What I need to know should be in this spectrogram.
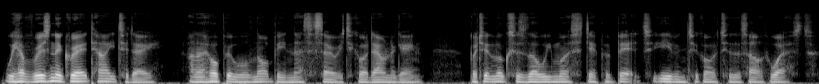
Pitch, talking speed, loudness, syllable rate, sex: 115 Hz, 265 wpm, -19 LUFS, 5.7 syllables/s, male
